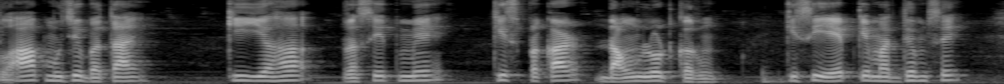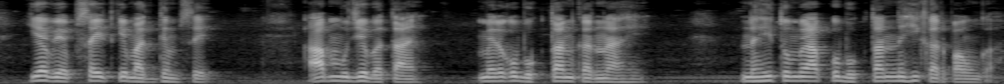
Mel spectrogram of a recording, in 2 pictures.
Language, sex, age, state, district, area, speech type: Hindi, male, 30-45, Madhya Pradesh, Ujjain, rural, spontaneous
